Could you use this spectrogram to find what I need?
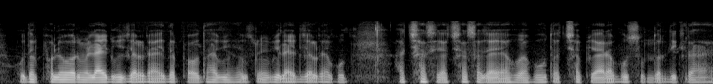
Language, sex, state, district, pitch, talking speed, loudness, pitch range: Hindi, male, Chhattisgarh, Balrampur, 110 Hz, 270 wpm, -21 LUFS, 105-115 Hz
